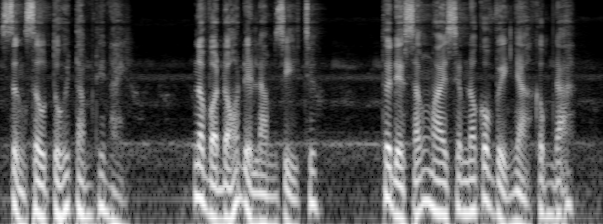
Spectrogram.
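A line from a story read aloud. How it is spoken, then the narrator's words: Cold, shivering old man. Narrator (Vietnamese): Ông bốn trong mảnh áo mỏng cả người cũng đang rét căm căm run rẩy nói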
